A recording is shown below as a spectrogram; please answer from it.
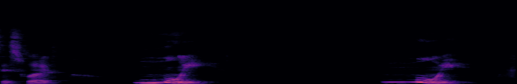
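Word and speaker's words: мой: You pronounce this word mой. Mой. Moi is a very common word that you'll come across, which means my.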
